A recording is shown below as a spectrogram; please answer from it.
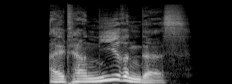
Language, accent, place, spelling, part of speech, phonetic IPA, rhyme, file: German, Germany, Berlin, alternierendes, adjective, [ˌaltɛʁˈniːʁəndəs], -iːʁəndəs, De-alternierendes.ogg
- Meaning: strong/mixed nominative/accusative neuter singular of alternierend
